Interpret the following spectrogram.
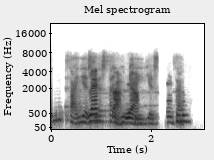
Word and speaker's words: Leicester: Finance from the University of how do you pronounce that one? Leicester, Leicester, yes, Leicester, Leicester.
